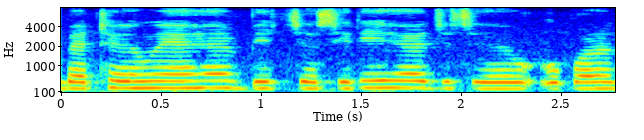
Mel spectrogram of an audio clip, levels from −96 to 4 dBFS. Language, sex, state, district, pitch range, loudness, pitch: Hindi, female, Bihar, Vaishali, 220-235 Hz, -24 LUFS, 225 Hz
